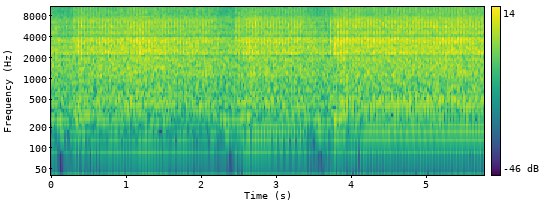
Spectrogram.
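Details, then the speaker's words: Spare lawnmower with a Briggs Quantum engine at 3160 rpm after its carb jet's vertical hole was enlarged one size, the blade sharpened and the plug cleaned: steady, even drone with no hunting; the earlier surging is gone. "that doesn't surge anymore although you can just hear it in the background but don't forget guys this is a spare lawnmower and it's revving at 3160."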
